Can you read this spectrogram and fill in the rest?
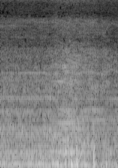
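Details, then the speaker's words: Trane outdoor AC condenser running: loud, rough whooshing drone with uneven low rumble; sounds bad, cause unclear. "Oh, this train does not sound too good. That does not sound good at all."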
